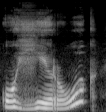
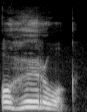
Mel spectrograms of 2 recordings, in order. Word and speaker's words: огірок: Зверніть увагу, що в слові огірок приголосний ґ ми вимовляємо м'яко. Ми ж не кажемо з вами огирок, ми кажемо о гірок. Гі м'якенько, тому його підкреслимо двома рисочками.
